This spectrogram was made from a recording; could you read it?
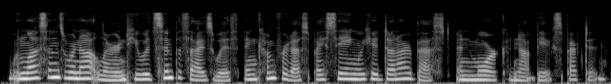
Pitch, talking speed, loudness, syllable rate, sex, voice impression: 235 Hz, 245 wpm, -16 LUFS, 5.9 syllables/s, female, very feminine, slightly young, very thin, slightly relaxed, slightly weak, slightly dark, soft, very clear, very fluent, slightly halting, very cute, very intellectual, refreshing, sincere, very calm, very friendly, very reassuring, very unique, elegant, slightly wild, very sweet, lively, kind, modest, slightly light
